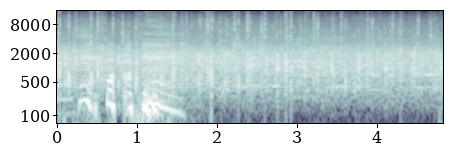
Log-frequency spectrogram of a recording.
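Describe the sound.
Loud, steady audience applause of many hands clapping at an award presentation, a dense crackling wash throughout, with brief voices and a short melodic fanfare flourish heard in the first second and a half.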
